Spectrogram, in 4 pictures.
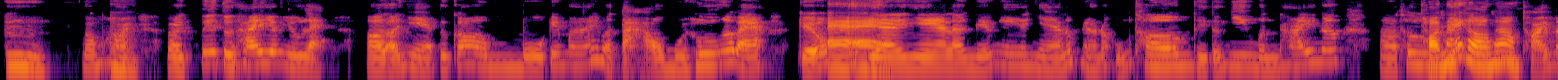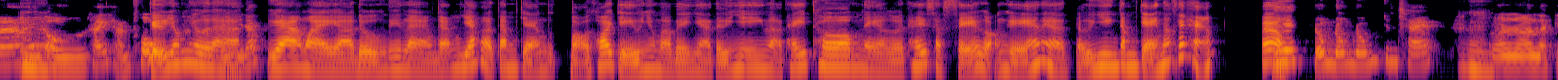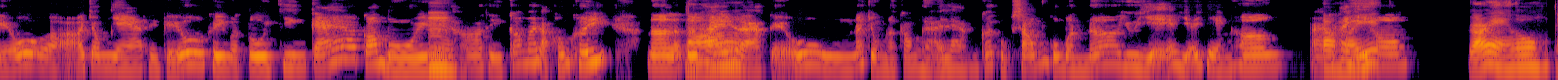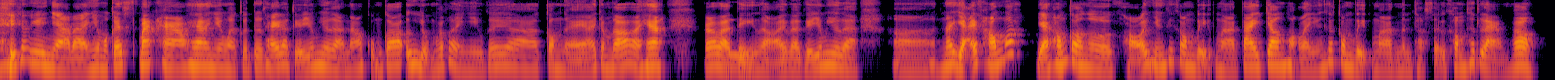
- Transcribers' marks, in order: other background noise; tapping; laughing while speaking: "thì"; in English: "smart house"
- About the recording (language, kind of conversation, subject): Vietnamese, unstructured, Có công nghệ nào khiến bạn cảm thấy thật sự hạnh phúc không?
